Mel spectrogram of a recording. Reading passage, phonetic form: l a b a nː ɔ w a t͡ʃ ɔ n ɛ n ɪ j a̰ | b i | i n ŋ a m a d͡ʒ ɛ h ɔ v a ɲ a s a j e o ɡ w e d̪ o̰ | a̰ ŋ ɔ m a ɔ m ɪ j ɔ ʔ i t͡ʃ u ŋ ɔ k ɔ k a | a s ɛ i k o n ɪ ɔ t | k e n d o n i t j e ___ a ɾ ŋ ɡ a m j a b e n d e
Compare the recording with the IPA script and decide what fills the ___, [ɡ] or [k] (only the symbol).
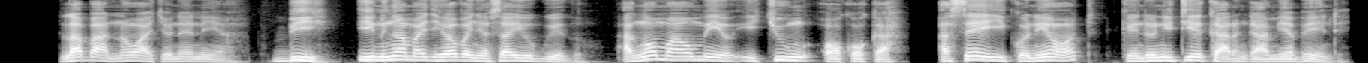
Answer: k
